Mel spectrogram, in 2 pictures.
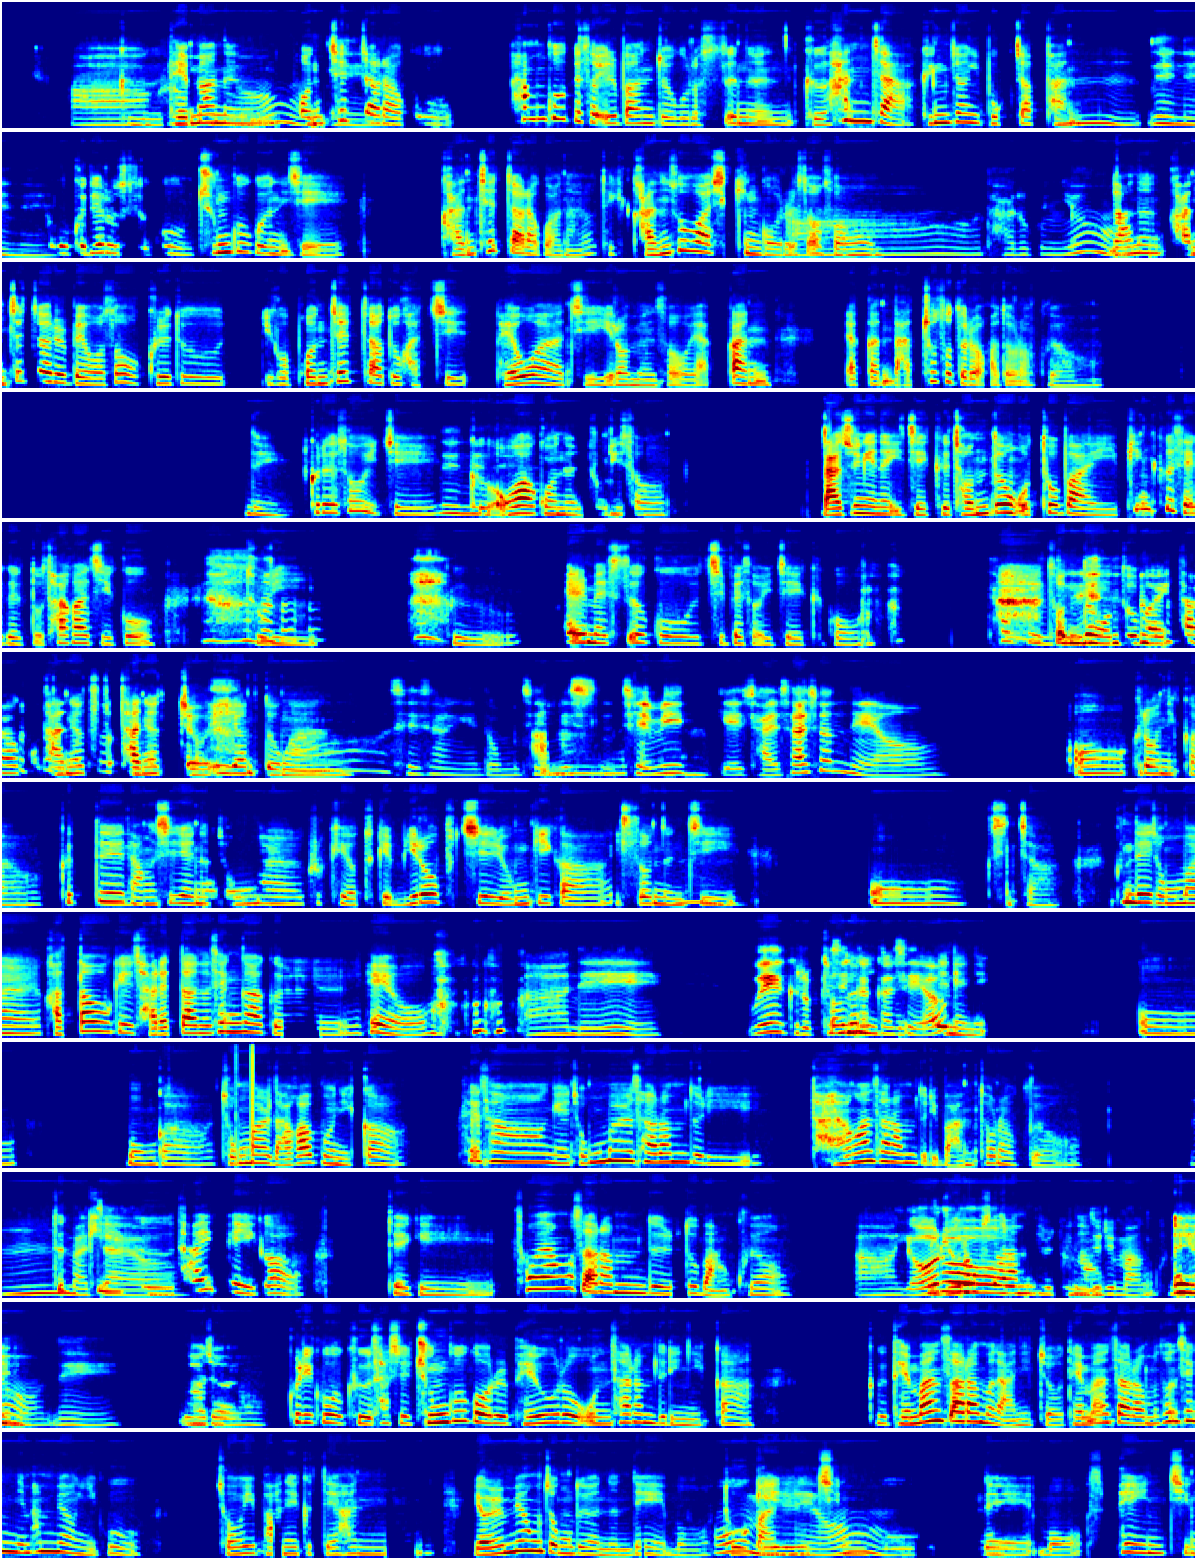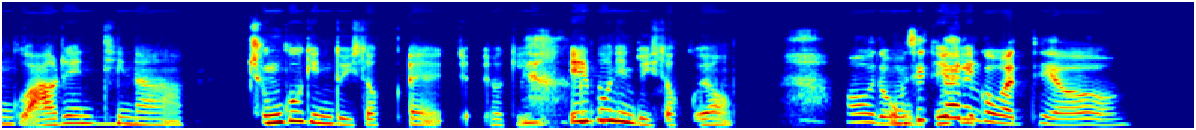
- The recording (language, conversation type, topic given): Korean, podcast, 직감이 삶을 바꾼 경험이 있으신가요?
- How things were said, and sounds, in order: other background noise; laugh; laugh; laugh; unintelligible speech; laugh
